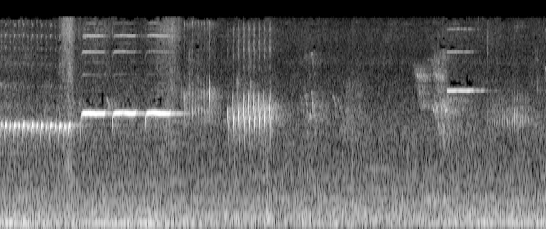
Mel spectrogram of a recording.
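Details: Budgerigars (Melopsittacus undulatus) in courtship mode give a run of clear, steady whistles that step up in pitch, then a buzzy rasping burst and softer scattered chirps, over a low background hum.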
